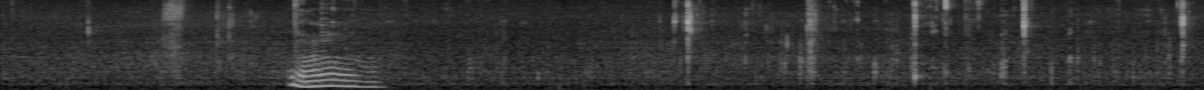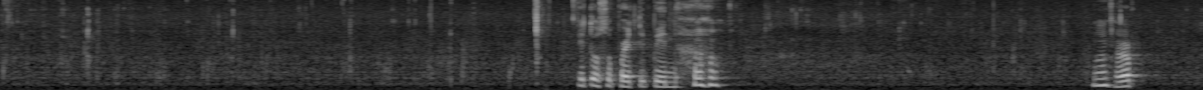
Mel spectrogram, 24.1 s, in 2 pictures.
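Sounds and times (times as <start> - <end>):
person chewing: 6.6 - 17.8, 19.3 - 22.9.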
